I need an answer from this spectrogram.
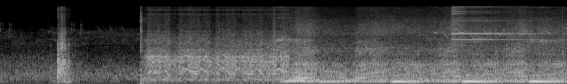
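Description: A car door shuts with a sharp click about half a second in. About a second later a car engine starts and keeps running, with a low, rhythmic pulsing from about three seconds in.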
